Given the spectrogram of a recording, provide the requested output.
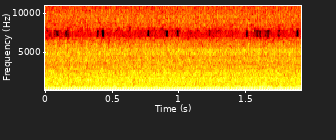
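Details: GAZelle with ZMZ-406 engine after repair of a knock, hydraulic lash adjusters bleeding after start: even, steady low idle hum with no knock heard; engine idling smoothly and healthy.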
